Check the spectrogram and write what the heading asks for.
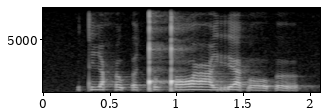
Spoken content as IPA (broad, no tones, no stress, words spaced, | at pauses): tiħu ʔəǃuǃɔː ʕirʲaɠoːʔɵː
